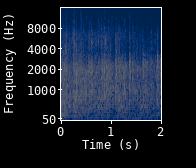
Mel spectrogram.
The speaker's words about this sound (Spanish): Un fuerte aplauso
